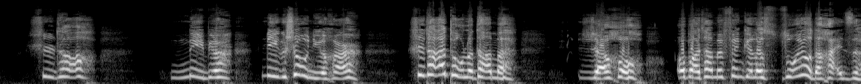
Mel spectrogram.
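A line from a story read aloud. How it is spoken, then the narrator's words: Crying out in pain. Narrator (Chinese): 当警卫拧着他的耳朵时，他趴在地上哭喊道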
